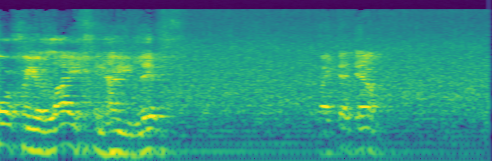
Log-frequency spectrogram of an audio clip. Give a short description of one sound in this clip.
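A man speaks calmly through a microphone and loudspeakers.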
